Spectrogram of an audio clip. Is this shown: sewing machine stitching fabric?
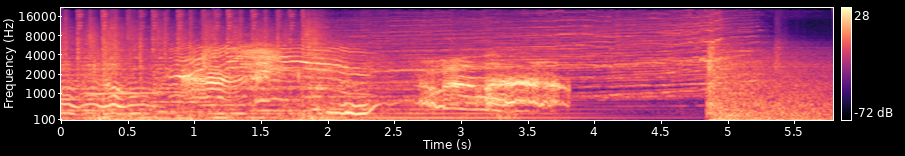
no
